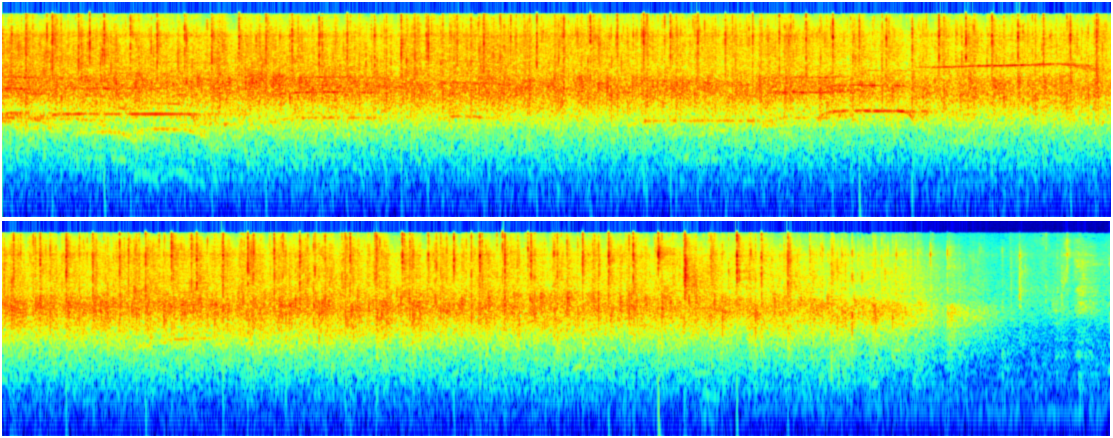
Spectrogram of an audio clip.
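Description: Large audience applauding, a dense patter of many hands clapping that fades away near the end.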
